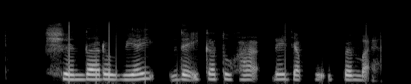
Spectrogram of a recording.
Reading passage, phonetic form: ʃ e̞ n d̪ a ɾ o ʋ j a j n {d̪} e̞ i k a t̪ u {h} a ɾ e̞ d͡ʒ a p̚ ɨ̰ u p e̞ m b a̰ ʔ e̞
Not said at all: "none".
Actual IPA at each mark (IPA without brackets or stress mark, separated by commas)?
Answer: d̪, h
